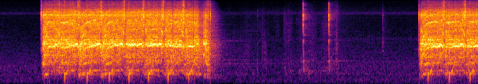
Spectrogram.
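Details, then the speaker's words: Tao Tao engine cranking with spark confirmed and no muffler fitted: a harsh, loud rasp with sharp pops about five a second, the plop-plop sound of an unsilenced open exhaust. "So far, I don't have the muffler on it, so if it does start, it's going to be loud. That's what that plop plop plop noise is."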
